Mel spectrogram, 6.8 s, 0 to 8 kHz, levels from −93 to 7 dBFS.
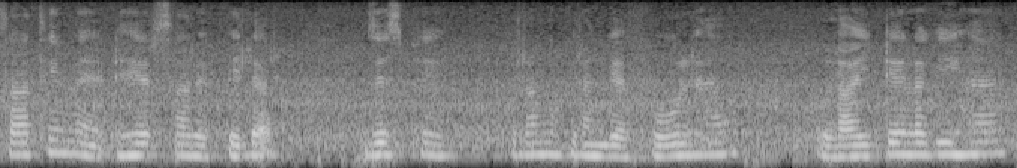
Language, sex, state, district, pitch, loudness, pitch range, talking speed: Hindi, male, Uttar Pradesh, Budaun, 160 Hz, -18 LUFS, 150-165 Hz, 125 wpm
